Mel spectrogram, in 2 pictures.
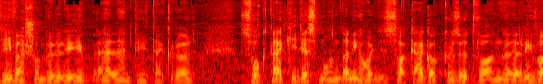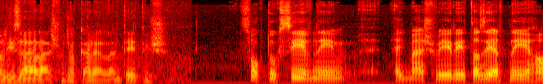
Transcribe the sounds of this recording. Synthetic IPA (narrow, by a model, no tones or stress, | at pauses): viːvaːʃo̞mbɛlyliɛlːɛnt̪eːt̪ɛkrøːl | so̞kt̪aːkiːɟɛst̪mo̞nd̪ɒniɦo̞ɟsɒkaːɡɒkːøzø̞t̪ʋɒnrivɒlizaːlaːʃʋɒɟɒkaːɾɛlːɛnt̪eːt̪iʃ | so̞kt̪uksiːvni | ɛɟmaːʃʋeːɾeːt̪ɒzeːrt̪neːɦɒ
